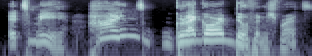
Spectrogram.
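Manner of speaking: high, slow cartoon villain introduction; Doofenshmirtz. Gregor recast as Doofenshmirtz introducing himself, high cartoon German accent. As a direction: present yourself as a cartoon German professor. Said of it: "That's a good model".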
